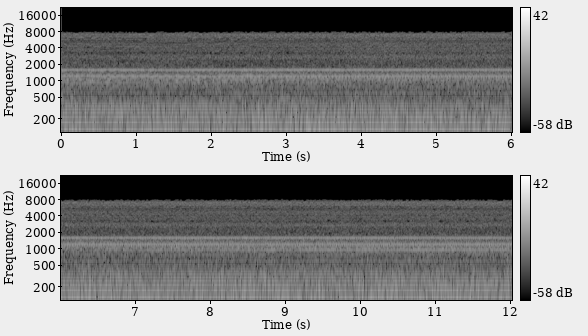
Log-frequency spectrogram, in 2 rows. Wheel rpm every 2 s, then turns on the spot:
0, 0, 0, 0, 0, 0.
none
